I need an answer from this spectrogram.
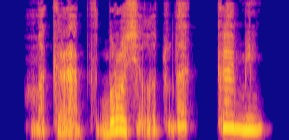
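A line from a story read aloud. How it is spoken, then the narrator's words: Hissing whisper. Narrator (Russian): сказала она свистящим шепотом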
